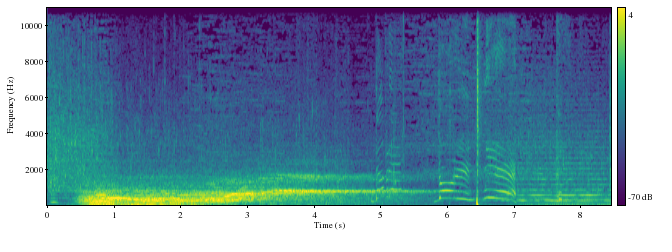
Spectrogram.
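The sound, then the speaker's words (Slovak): A voice imitating whale speech, starting with a long, loud drawn-out moaning call, then several shorter warbling calls that bend up and down in pitch. “Nie, to sú veľrybčiny. Poveľrybsky nevieš. Ale viem.”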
